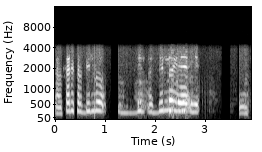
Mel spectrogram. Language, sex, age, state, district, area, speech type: Kannada, female, 45-60, Karnataka, Mysore, urban, conversation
